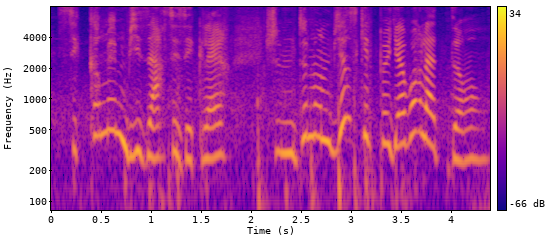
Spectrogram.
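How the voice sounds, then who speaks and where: A woman voicing a plucky, curious young girl pirate captain in an animated cartoon, expressive and full of exclamations. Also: sits high, normal speed, slight background noise. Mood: excited curiosity. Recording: music under the voice.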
